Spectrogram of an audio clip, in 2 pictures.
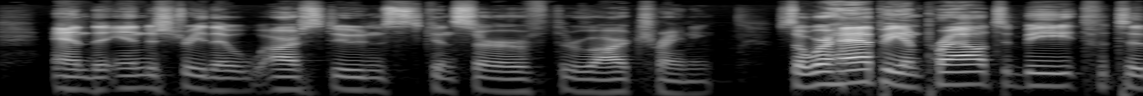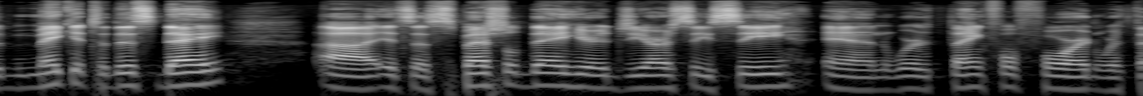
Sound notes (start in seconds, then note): none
